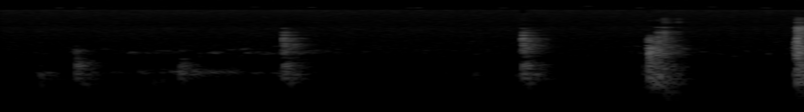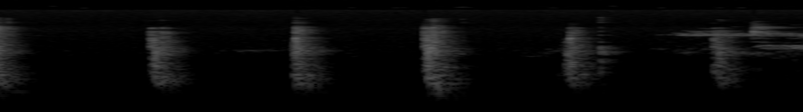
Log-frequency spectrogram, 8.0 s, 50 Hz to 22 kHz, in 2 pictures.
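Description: Front axle of a Kubota G4200 garden tractor knocking in its pivot as it shifts back and forth: a few scattered knocks, then a regular series of sharp knocks about every 0.7 s. The loose play is taken for a worn axle bushing.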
